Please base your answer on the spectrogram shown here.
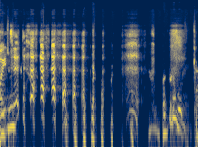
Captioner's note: laughter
